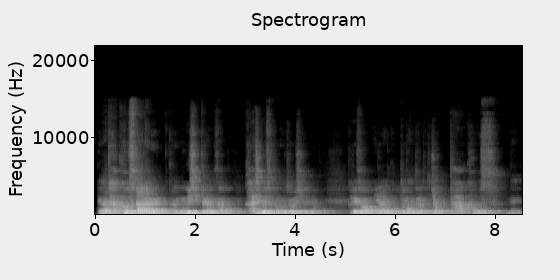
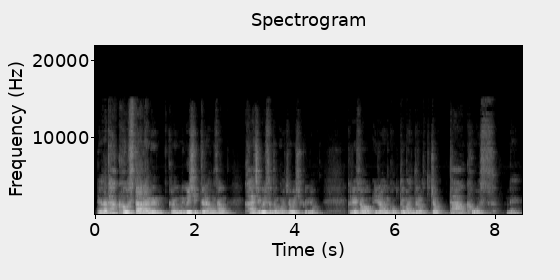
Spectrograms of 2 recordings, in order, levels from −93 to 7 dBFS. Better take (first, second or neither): second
